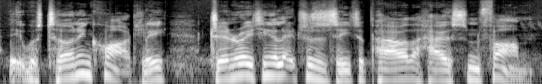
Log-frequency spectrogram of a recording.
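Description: A man in his sixties, a children's author, reading his own storybook aloud outdoors beside a small railway, lifting his voice for the characters. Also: fairly quick. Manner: lively storyteller, lifts pitch for characters' lines.

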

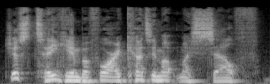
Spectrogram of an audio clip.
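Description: A man voicing a gruff, blunt scrapyard foreman. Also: fairly high pitch, normal speed, close to an everyday voice. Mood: offhand blunt. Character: blunt working-class male scrapyard foreman.

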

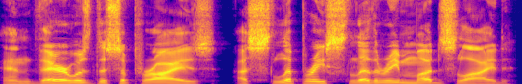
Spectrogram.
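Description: An older man narrating a children's story expressively, with deliberate pauses for effect. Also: lowish voice, animated, fairly bright tone, no echo, studio quality.

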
